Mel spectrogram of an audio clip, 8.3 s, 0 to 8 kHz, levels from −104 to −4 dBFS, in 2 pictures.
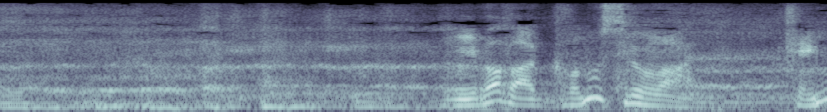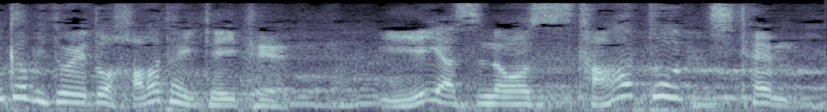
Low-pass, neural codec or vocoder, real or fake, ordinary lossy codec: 7.2 kHz; codec, 24 kHz, 1.2 kbps, DualCodec; fake; MP3, 32 kbps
